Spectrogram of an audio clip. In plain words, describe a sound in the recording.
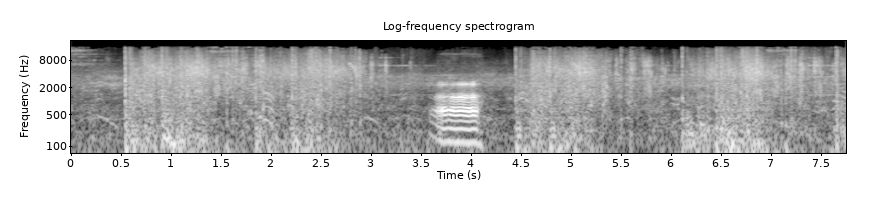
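A magical blast bursts with a deep rumbling boom.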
